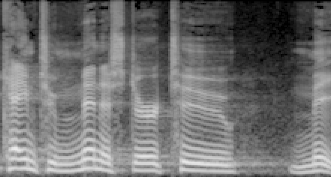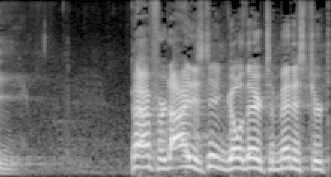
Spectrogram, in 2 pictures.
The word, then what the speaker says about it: Epaphroditus: You don't have to know how to spell that in order to get to heaven, but you do need to know how to pronounce it, so learn it. It's Epaphroditus. Anyway, so Epaphroditus in Philippians 2 went on a mission trip.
